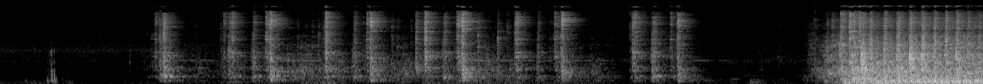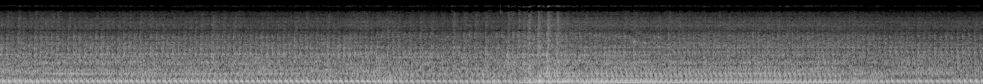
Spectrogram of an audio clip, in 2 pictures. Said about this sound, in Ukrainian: Подивимося, що скаже нам дизель.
